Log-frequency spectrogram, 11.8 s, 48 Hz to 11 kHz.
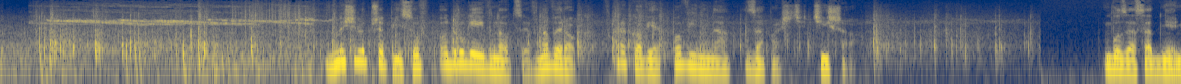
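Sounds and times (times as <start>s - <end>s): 
New Year's Eve fireworks and firecrackers exploding in Kraków: 0.0s - 10.4s
thin steady whistle-like tone: 0.3s - 3.6s, 9.0s - 10.4s
speech: 3.3s - 8.8s, 11.1s - 11.7s.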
